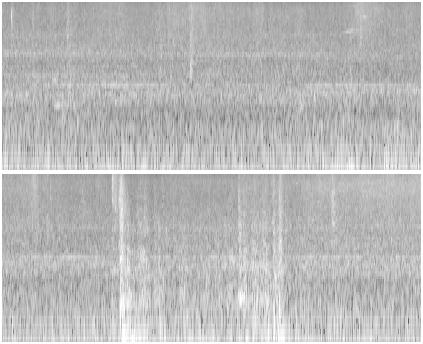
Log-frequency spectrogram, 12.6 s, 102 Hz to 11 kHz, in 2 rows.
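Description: Hankyu 8000-series electric train running, heard from inside the car: a steady low rumble with a faint steady whine, broken by a sharp clank about eight seconds in and another cluster of clanks about ten seconds in.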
